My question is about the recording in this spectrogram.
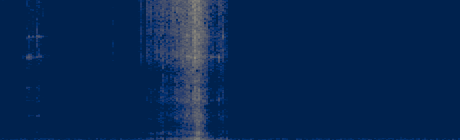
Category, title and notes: Sound effects > Objects / House appliances
A Chain impact I made by slamming a chain into the rest of the chain. Is very quiet so raise the volume if possible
